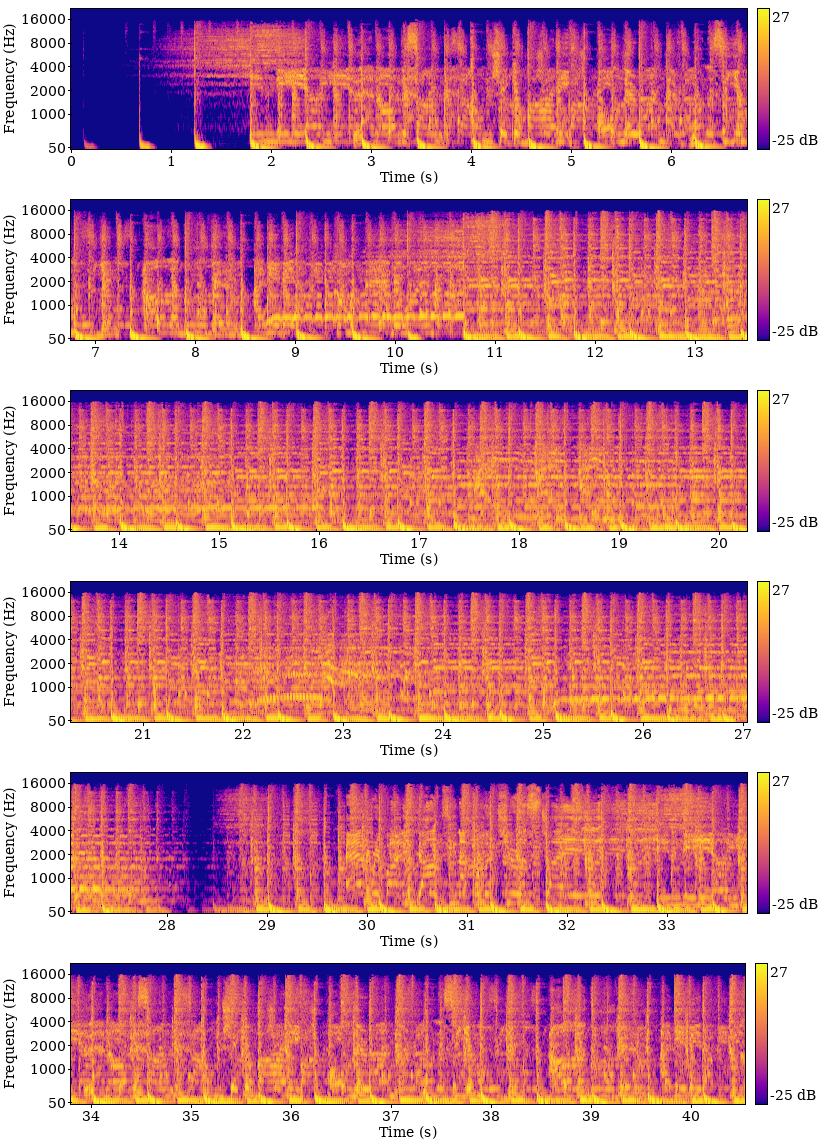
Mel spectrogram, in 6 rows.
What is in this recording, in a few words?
90s Redrum 108 bpm CLEAN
